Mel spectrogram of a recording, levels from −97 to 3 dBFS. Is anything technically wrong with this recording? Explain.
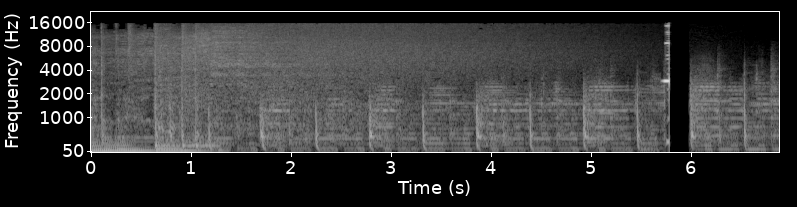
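Yes. An unstable filter appears from 5.69 to 5.98 s: bad coefficients let a recursive filter's output grow unchecked. A tone near 3 kHz swells over 85 ms into clipping, then 200 ms of silence follows as it resets. Acoustic feedback howl builds more gradually and doesn't cut out.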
